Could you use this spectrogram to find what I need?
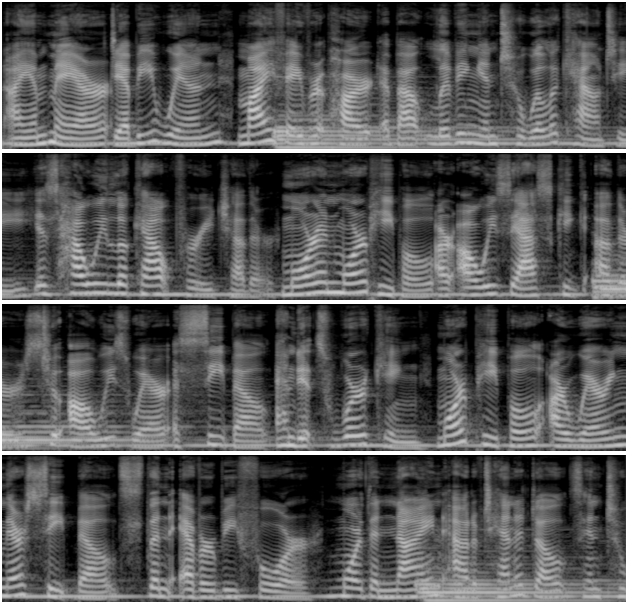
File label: Keyleader Radio Ad; TOOELE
